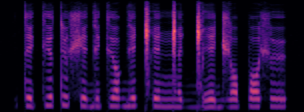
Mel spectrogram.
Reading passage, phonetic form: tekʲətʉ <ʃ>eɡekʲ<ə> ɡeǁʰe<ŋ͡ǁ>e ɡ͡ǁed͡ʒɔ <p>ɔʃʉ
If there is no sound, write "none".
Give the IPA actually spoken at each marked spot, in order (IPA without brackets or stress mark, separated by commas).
ʃ, ɔ, ŋ͡ǁ, p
